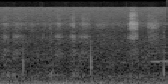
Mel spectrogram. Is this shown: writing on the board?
yes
